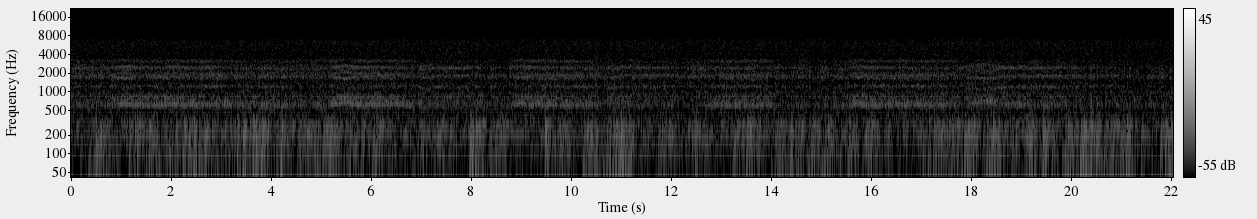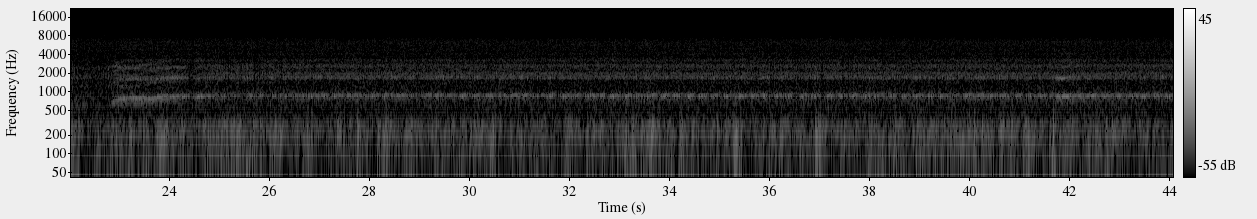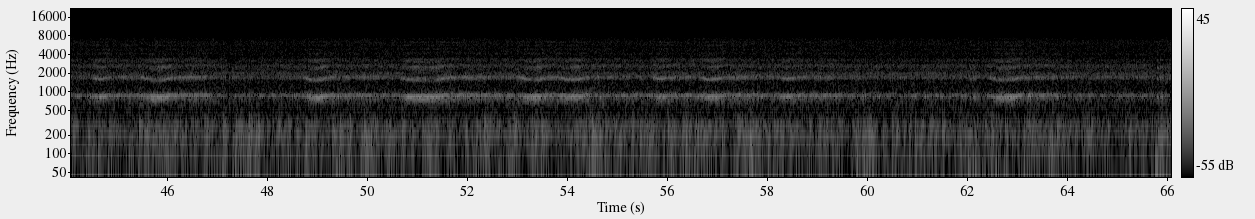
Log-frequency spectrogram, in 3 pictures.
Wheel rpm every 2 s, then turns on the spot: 160, 160, 160, 160, 160, 160, 160, 160, 160, 160, 160, 180, 220, 230, 240, 230, 230, 230, 230, 230, 230, 230, 230, 230, 230, 230, 230, 230, 230, 230, 230, 230, 230.
none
